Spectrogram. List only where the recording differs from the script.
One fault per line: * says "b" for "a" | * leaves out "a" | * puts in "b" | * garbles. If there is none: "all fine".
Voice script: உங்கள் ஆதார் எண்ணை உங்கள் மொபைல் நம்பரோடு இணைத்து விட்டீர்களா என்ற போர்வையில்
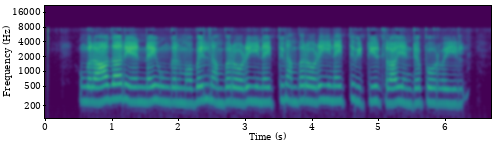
* puts in "நம்பரோடு இணைத்து"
